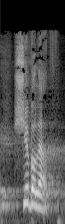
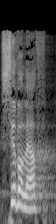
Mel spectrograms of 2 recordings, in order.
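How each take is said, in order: First: The word begins with a sh sound. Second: The word begins with an s sound. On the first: The speaker is from Gilead. The speaker calls it right. "You have to say Shivaleth" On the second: The speaker is an Ephraimite. The speaker calls it wrong. "They couldn't pronounce the CH"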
